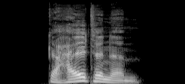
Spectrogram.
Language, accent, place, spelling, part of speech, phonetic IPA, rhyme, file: German, Germany, Berlin, gehaltenem, adjective, [ɡəˈhaltənəm], -altənəm, De-gehaltenem.ogg
- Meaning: strong dative masculine/neuter singular of gehalten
